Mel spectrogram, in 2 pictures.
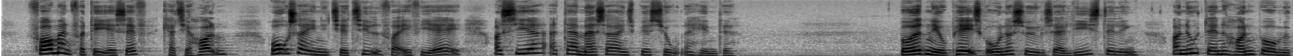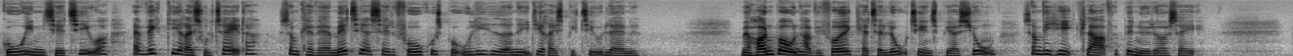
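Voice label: Danish, General; GoLocalise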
